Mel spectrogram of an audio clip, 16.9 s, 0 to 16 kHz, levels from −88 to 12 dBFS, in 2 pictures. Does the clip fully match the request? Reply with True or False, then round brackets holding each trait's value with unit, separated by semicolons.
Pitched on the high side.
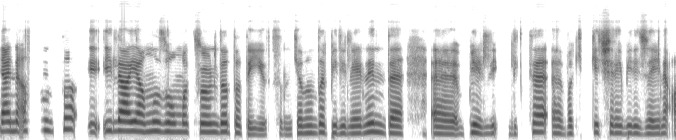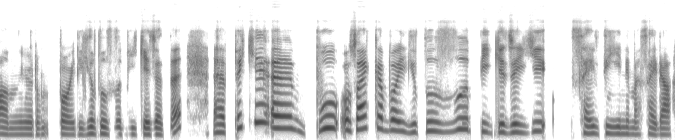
True (205 Hz)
